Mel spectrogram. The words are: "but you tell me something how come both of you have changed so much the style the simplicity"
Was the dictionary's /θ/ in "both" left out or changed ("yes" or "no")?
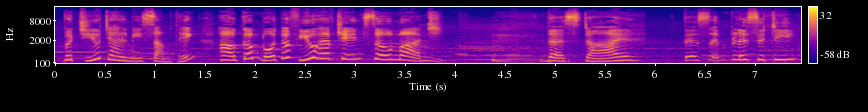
yes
